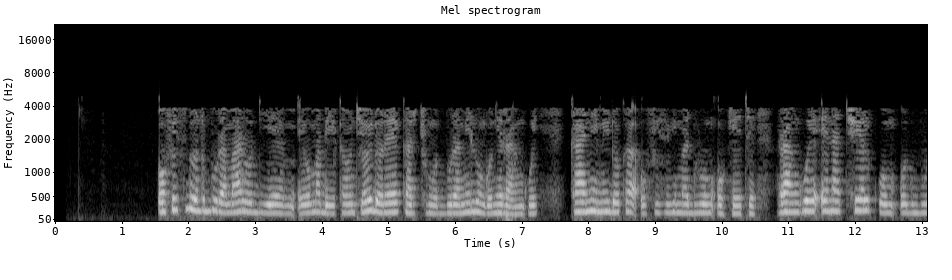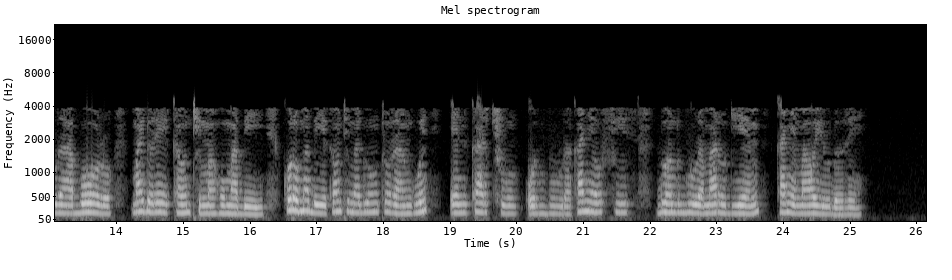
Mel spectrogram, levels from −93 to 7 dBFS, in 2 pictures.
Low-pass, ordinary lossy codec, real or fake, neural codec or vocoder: 7.2 kHz; AAC, 16 kbps; real; none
